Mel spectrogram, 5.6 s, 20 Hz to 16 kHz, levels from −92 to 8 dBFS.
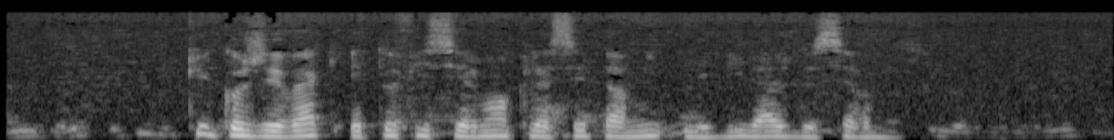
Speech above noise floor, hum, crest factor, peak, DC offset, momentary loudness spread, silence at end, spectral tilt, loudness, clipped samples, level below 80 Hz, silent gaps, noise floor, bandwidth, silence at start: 28 dB; none; 20 dB; -6 dBFS; under 0.1%; 23 LU; 0.2 s; -5.5 dB/octave; -25 LUFS; under 0.1%; -64 dBFS; none; -53 dBFS; 11.5 kHz; 0.05 s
